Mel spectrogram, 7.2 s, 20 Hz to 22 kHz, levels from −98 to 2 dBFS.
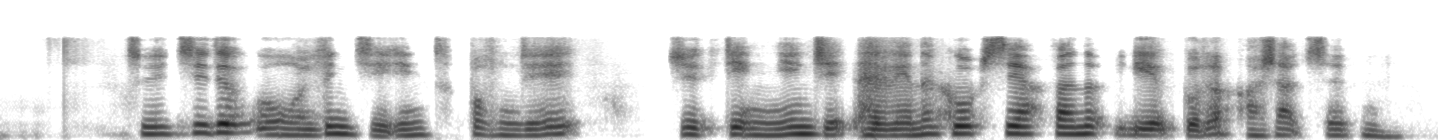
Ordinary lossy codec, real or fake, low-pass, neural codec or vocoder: none; fake; 7.2 kHz; codec, 16 kHz in and 24 kHz out, 0.9 kbps, LongCat-Audio-Codec, four codebook decoder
